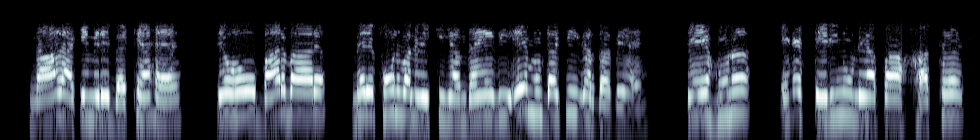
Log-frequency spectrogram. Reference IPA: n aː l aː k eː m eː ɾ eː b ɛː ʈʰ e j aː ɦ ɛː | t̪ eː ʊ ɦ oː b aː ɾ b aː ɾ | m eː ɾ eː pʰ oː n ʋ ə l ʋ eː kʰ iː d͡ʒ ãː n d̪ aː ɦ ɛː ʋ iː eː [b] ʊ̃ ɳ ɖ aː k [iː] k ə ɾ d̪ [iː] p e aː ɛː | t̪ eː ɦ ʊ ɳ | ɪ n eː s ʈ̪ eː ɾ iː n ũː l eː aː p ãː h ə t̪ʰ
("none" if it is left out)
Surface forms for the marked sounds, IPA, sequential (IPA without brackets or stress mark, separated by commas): m, iː, aː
